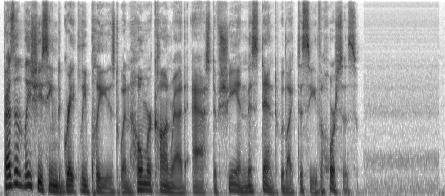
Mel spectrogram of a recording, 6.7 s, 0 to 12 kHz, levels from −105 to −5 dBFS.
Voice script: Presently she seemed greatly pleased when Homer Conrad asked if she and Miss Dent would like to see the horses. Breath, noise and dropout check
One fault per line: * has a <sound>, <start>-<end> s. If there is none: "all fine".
all fine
